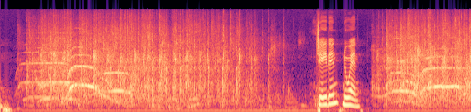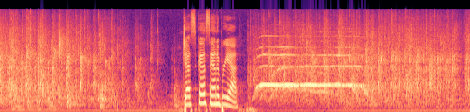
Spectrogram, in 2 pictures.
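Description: An audience applauds and cheers.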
